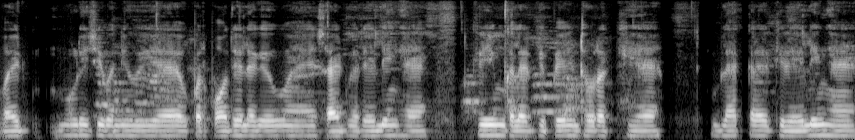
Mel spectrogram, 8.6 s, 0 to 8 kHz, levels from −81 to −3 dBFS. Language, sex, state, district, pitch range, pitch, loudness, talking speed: Hindi, male, Haryana, Jhajjar, 105-110 Hz, 105 Hz, -19 LUFS, 180 wpm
